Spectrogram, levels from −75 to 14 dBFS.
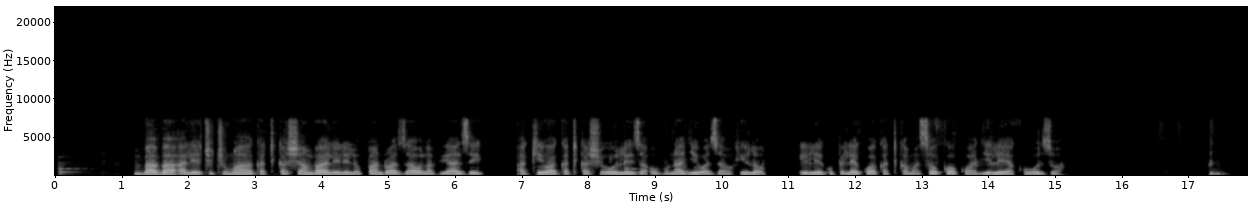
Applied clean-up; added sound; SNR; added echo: none; Dishes, pots, and pans; 17 dB; none.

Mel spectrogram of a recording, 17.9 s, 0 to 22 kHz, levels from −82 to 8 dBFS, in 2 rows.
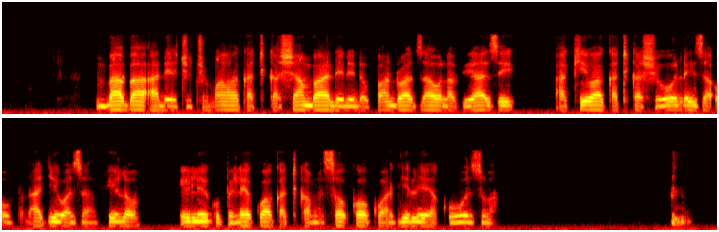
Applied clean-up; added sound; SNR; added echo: neural diffusion model UNIVERSE++.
